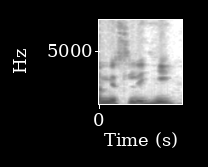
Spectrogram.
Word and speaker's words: مثله: Over here, Brother Altaf, if you see, we have a small ya after mislihi. That ya cannot be pronounced separately. It is only there to give us an understanding that here the pronunciation has to get a bit more e.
